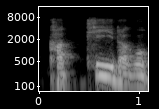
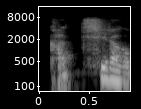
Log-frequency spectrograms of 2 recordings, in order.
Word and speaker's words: 같이: 여기 여러 가지 현상을 예를 들었는데, 티읕 받침이지만 갓티라고 발음하지 않고 갓치라고 발음하죠. 그러니까 티읕은 뒤에 모음에 갖다 붙어서 연음 현상이 일어나는데, 그 연음 현상만 일어나는 게 아니라 이 티읕이 치읕으로 바뀝니다.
